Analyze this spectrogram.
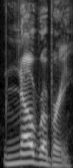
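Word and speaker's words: Narrabri: No. Rubbery is what my pronunciation. Yes. Yeah. My pronunciation is uh n uh h r u h b r y. So okay. No rubbery.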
